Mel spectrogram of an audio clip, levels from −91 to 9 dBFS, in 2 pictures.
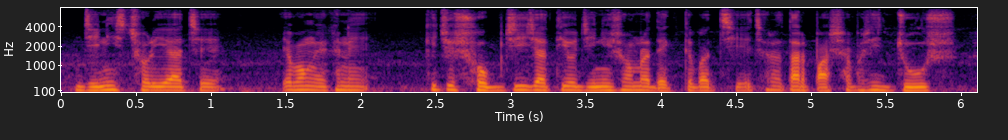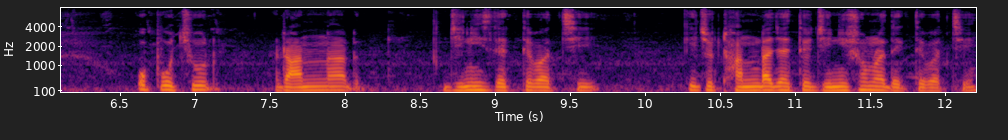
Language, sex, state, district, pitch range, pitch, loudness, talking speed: Bengali, male, West Bengal, North 24 Parganas, 120-130 Hz, 125 Hz, -24 LUFS, 140 wpm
